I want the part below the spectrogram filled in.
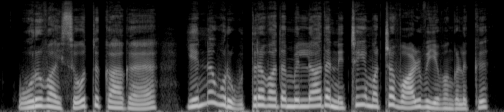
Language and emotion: Tamil, sad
